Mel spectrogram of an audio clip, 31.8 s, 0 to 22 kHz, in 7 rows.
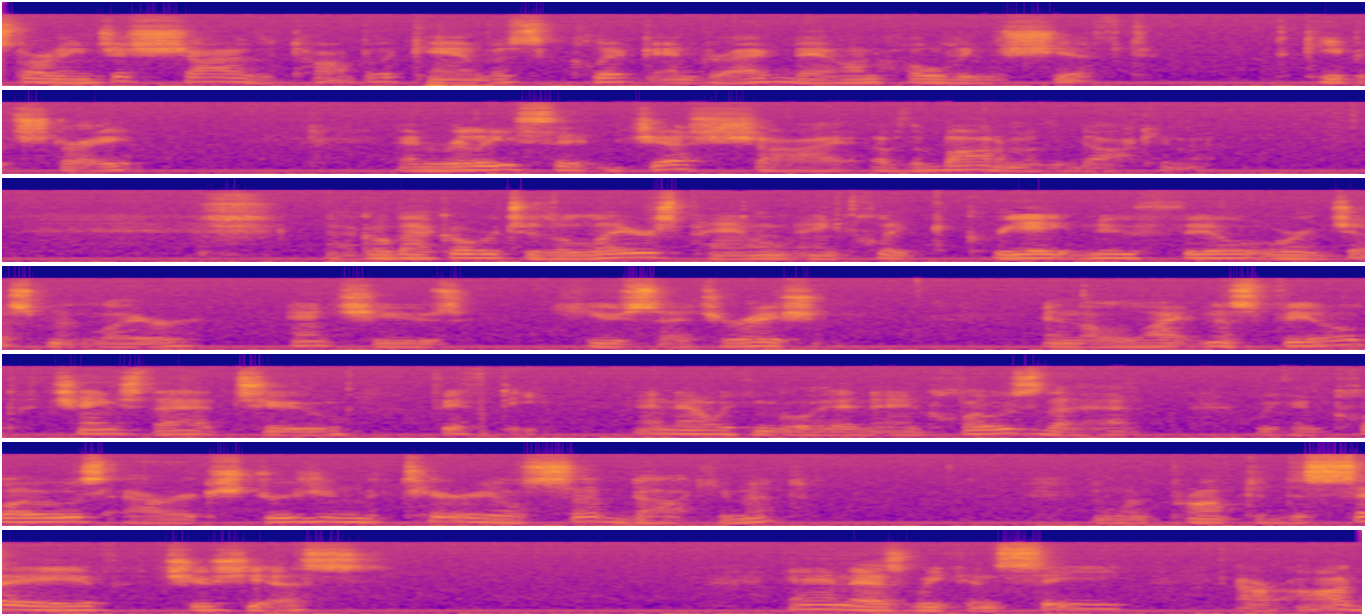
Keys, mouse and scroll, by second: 2.6-7.7 drag, 18.8 click, 19.0 KP_5, 21.2 click.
